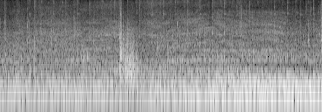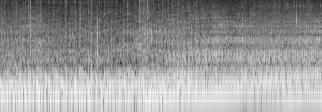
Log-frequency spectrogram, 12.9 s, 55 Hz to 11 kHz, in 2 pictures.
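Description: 1968 Buick GS 400's 400 cubic-inch V8 running at a steady low speed, then rising in pitch as it accelerates away near the end. A single sharp click comes a couple of seconds in.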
